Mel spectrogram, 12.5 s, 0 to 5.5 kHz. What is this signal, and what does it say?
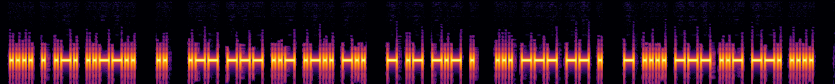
Morse code, heard as a keyed tone, about 25 wpm, 600 Hz. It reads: HER? I WOULD TAKE SOME THOUGH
